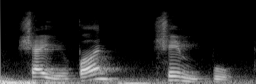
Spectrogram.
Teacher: Makhraj huruf shin adalah apabila lidah ditekankan hingga berdekatan dengan lelangit tengah. Dan bila kita sebut huruf shin, kita akan merasa hembusan angin di dalam mulut kita.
